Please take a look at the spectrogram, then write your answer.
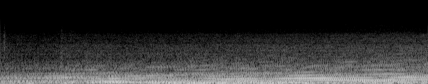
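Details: Infiniti FX35 (first generation) with a VQ35DE V6, after converting its US fuel and ignition maps to European ones. A deep, smooth roar climbs at full throttle in a low gear with no misses; ignition now 25–27° instead of 19°, pulling cleanly.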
